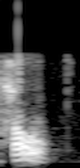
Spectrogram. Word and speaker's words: hop: I didn't he used the old English word hope for help but he pronounced it as hope let me get this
